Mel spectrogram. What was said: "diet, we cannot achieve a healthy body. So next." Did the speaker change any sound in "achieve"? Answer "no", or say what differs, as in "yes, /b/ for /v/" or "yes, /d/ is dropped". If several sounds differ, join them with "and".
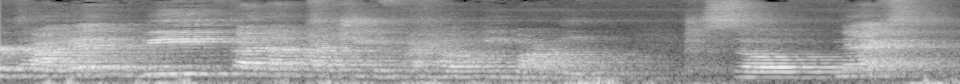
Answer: yes, /p/ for /v/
